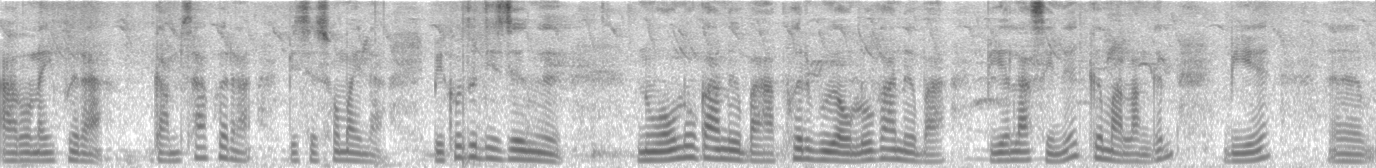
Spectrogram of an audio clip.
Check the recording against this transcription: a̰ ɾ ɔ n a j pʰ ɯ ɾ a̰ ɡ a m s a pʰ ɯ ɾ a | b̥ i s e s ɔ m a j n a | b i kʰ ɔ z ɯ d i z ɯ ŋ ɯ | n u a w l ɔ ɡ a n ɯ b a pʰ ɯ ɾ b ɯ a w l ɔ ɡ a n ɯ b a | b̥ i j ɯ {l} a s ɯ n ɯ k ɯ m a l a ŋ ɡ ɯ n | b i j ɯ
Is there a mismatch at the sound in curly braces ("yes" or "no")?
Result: no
